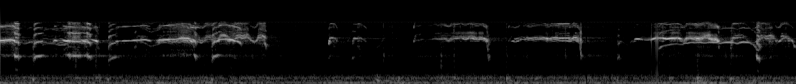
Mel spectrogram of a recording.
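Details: Nest-box peregrine falcon chicks at Orange on the morning of 29 October 2018, at 9:36 am, squabbling over a prey delivery. Sharp whistled squeals with downward flicks arrive in clusters, separated by quieter pauses.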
